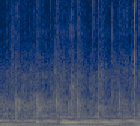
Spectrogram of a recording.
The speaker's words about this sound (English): And so can we just give her a round of applause for her ministry today?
